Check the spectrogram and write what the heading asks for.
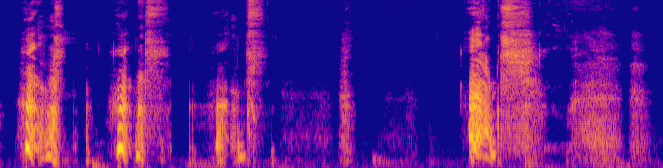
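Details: Several forceful sneezes in quick succession, each with a sharp inhaled lead-in and explosive burst; a rapid fit of big, loud sneezes the person could not contain, attributed to dust and pollen.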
